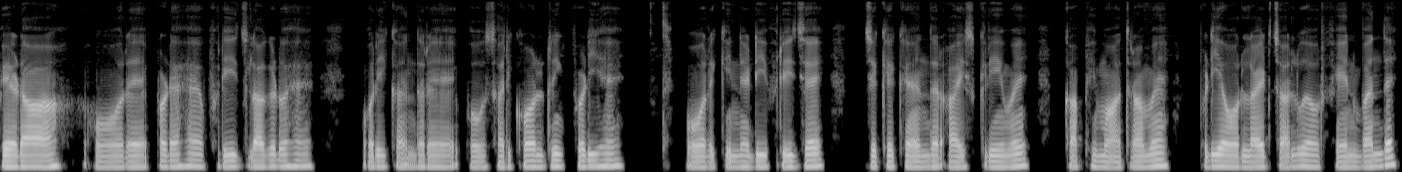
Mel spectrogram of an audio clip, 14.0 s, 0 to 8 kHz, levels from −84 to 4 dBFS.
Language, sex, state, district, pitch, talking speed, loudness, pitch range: Marwari, male, Rajasthan, Nagaur, 100 Hz, 150 wpm, -20 LUFS, 95-105 Hz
